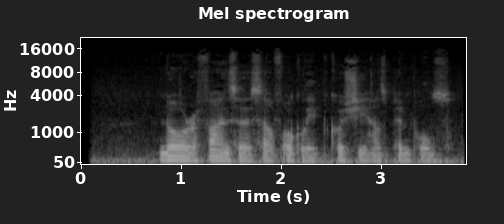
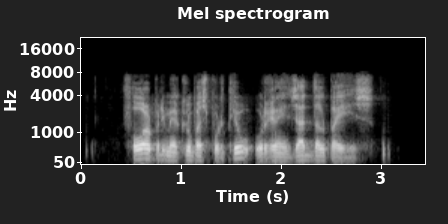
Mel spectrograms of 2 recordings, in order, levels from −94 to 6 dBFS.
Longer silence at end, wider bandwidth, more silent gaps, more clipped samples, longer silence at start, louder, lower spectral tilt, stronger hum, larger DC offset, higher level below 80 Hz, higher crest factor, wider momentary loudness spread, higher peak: second, 0 s vs 0.55 s; first, 15.5 kHz vs 7.8 kHz; neither; neither; second, 0.1 s vs 0.45 s; second, -39 LUFS vs -19 LUFS; first, -6.5 dB/octave vs -4 dB/octave; neither; neither; first, -54 dBFS vs -62 dBFS; about the same, 18 dB vs 18 dB; first, 22 LU vs 8 LU; second, -20 dBFS vs -2 dBFS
